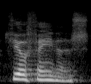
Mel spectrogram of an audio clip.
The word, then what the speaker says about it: Theophanes: The next is Rosa Theophanes. Please correct me if I'm not pronouncing it correctly. – It's Theophanes. – Theophanes.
